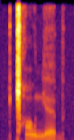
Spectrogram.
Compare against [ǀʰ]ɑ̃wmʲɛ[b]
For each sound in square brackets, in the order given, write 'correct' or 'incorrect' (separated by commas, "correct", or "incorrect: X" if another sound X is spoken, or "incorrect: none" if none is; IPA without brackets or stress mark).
incorrect: ǁʰ, correct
